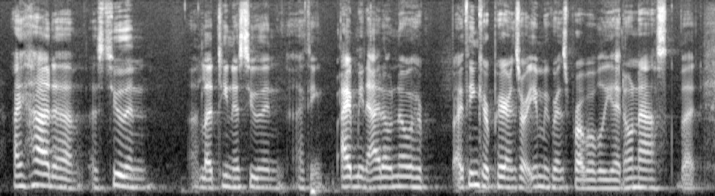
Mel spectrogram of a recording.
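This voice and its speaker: A woman with a strong Uruguayan accent talks at a fairly quick pace, her fairly low pitch monotone and flat. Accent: thick Spanish (Uruguayan). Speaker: journalism professor. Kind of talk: panel discussion.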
